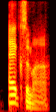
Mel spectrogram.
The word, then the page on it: eczema: British English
